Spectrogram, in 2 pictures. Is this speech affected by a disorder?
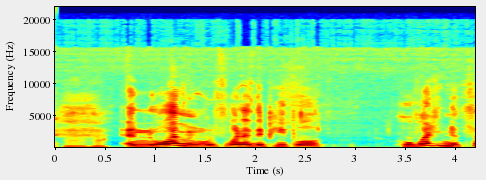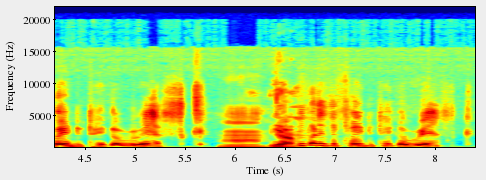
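Yes: cerebral palsy; lifelong.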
